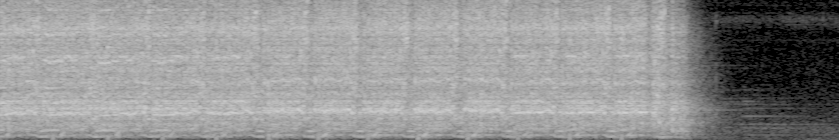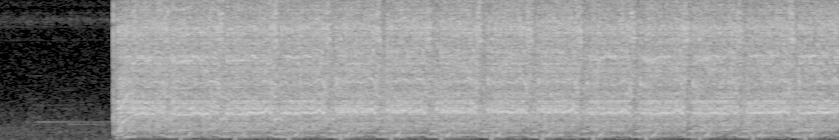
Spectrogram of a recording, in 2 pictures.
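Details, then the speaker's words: Taotao without muffler, spark present, choked and given starting fluid: steady fast cranking about four strokes a second with a short gap, no firing; cranks but won't start, possibly valve adjustment or cam timing, unconfirmed. "Well, looks like I need to do some more digging and find out what's going on."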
